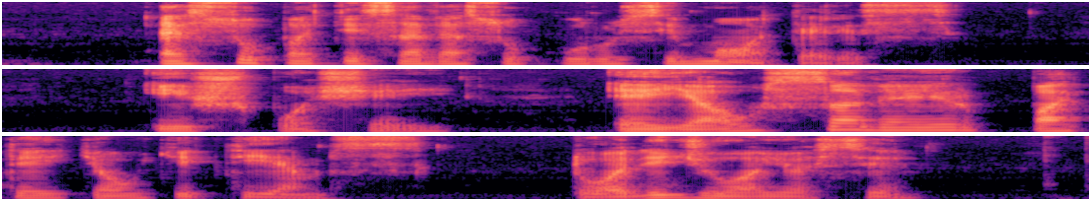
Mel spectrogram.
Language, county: Lithuanian, Telšiai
